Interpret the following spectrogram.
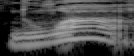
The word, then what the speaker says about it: noir: So it's quite funny because you will have to add this E at the end of noir for the feminine form, but then you don't pronounce it. Okay, so phonetically it is exactly the same.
